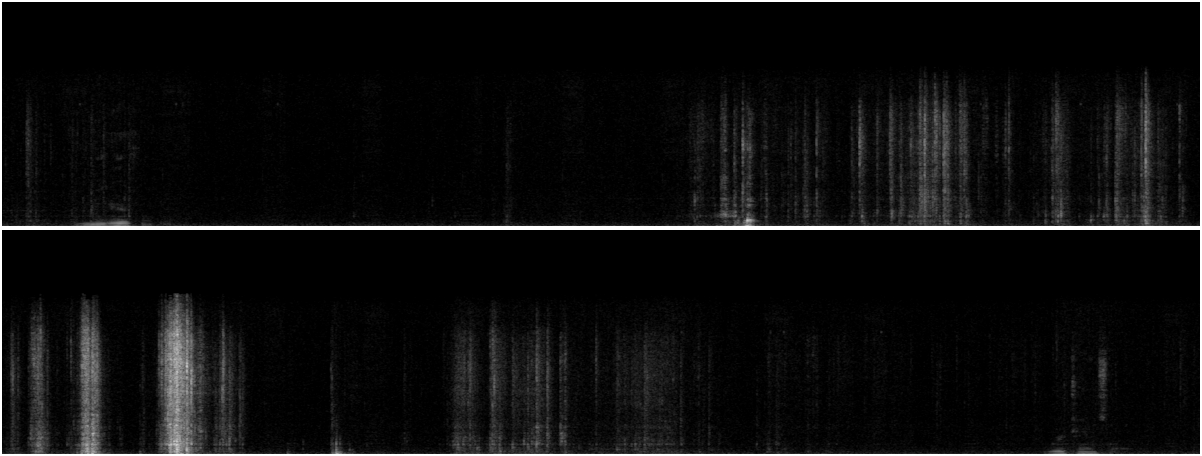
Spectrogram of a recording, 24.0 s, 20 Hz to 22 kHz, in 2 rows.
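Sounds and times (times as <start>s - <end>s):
paper packaging crinkling: 6.9s - 14.5s, 16.4s - 20.2s.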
